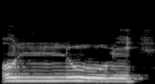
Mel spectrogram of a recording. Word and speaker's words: numi: You notice I've written a double N, nNumi. So for the gods, they will get doubled, right? Onumi, and a single M.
